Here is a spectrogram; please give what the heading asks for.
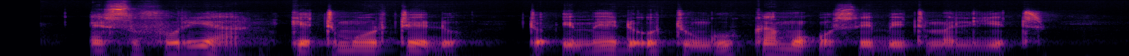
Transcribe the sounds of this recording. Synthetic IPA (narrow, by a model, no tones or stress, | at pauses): ɛsufuɾja̰ketmortedo | tɔʔimɛdotuŋɡukamɔʔosebetmaliet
